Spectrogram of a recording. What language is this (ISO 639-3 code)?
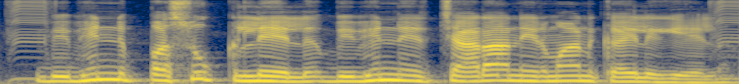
mai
